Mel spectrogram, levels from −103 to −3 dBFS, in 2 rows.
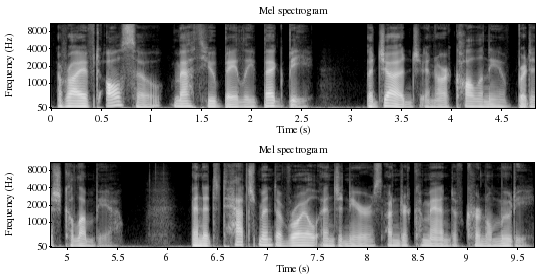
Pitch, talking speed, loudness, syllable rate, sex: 95 Hz, 150 wpm, -23 LUFS, 5.5 syllables/s, male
